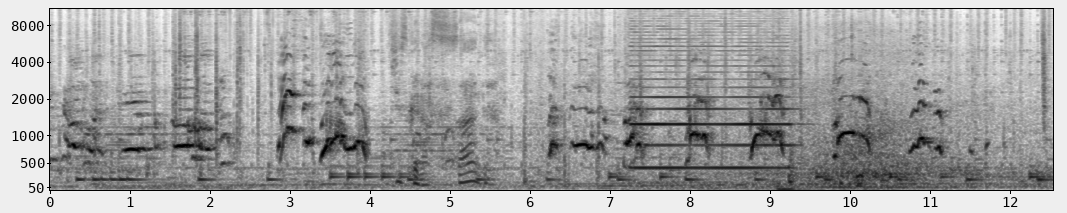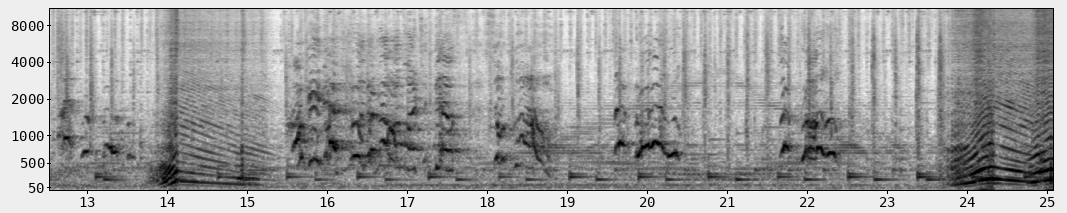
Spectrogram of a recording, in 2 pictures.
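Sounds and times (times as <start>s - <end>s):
background music with beat: 0.0s - 25.0s
woman crying out: 1.0s - 11.8s, 12.6s - 13.7s, 19.6s - 20.8s, 21.6s - 22.8s
car horn blaring: 7.2s - 10.8s
car engine revving: 7.4s - 15.6s, 23.6s - 25.0s.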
